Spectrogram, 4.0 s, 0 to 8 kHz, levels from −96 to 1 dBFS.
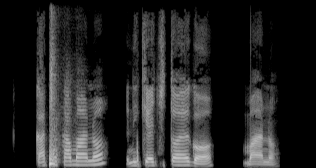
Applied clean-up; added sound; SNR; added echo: neural mask model RNNoise.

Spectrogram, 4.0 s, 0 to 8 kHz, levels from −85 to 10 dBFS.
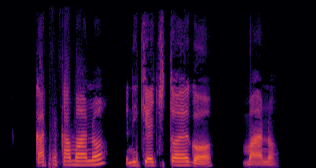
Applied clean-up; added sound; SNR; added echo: neural separator model SepFormer DNS4.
